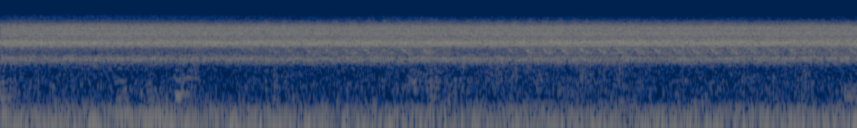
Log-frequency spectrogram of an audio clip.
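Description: Steady, high-pitched drone of an insect chorus, with a faster pulsing insect call joining in about three seconds in.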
